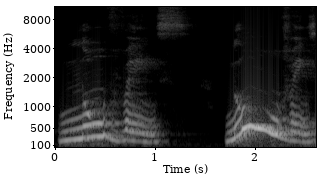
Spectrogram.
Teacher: observe que o nu é a sílaba mais forte, então ela é uma paroxítona, mas é terminada em ens.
